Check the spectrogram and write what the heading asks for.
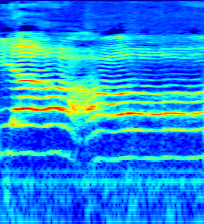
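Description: A young girl singing, holding two long notes, the second a little lower than the first.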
